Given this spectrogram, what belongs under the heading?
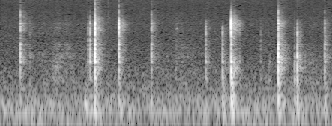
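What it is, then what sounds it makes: Wooden table top tapped with fingernails. Long natural nails tap and scratch the edge and surface of a solid wooden table top. The result is a series of sharp, bright, dry clicks at an irregular pace with almost no ring or low end, over a quiet background.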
